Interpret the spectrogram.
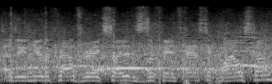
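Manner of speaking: loud and high with joy; excited. Real, not acted. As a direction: shout it over the cheering crowd. Crowd cheering, host thrilled.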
